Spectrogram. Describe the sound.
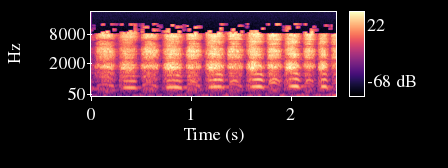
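A voice imitates rapid gasping breaths, about eight sharp, raspy inhalations in a steady rhythm, fairly loud, with no talking.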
